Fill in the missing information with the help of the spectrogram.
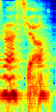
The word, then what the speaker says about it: Massiel: So Massiel is how you pronounce the name, right? – Yes, okay, Massiel. Good.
